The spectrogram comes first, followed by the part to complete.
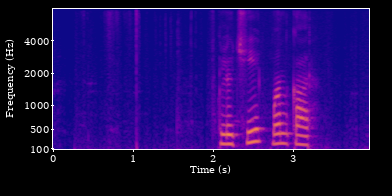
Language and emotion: Russian, neutral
